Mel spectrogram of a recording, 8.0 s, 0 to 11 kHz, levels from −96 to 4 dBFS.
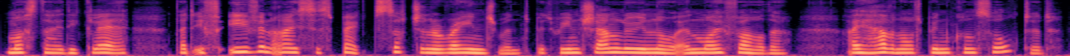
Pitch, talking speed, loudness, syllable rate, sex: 220 Hz, 155 wpm, -18 LUFS, 4.8 syllables/s, female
